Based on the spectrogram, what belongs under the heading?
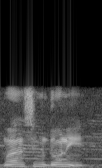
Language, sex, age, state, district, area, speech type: Kannada, male, 45-60, Karnataka, Koppal, rural, spontaneous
